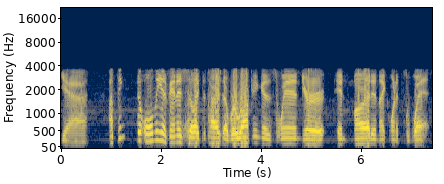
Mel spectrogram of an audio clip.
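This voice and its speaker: A man chats casually while riding his motorcycle, heard over a helmet intercom. His voice is fairly high with lively intonation at a measured pace, and the radio sound is dry and tinny.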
